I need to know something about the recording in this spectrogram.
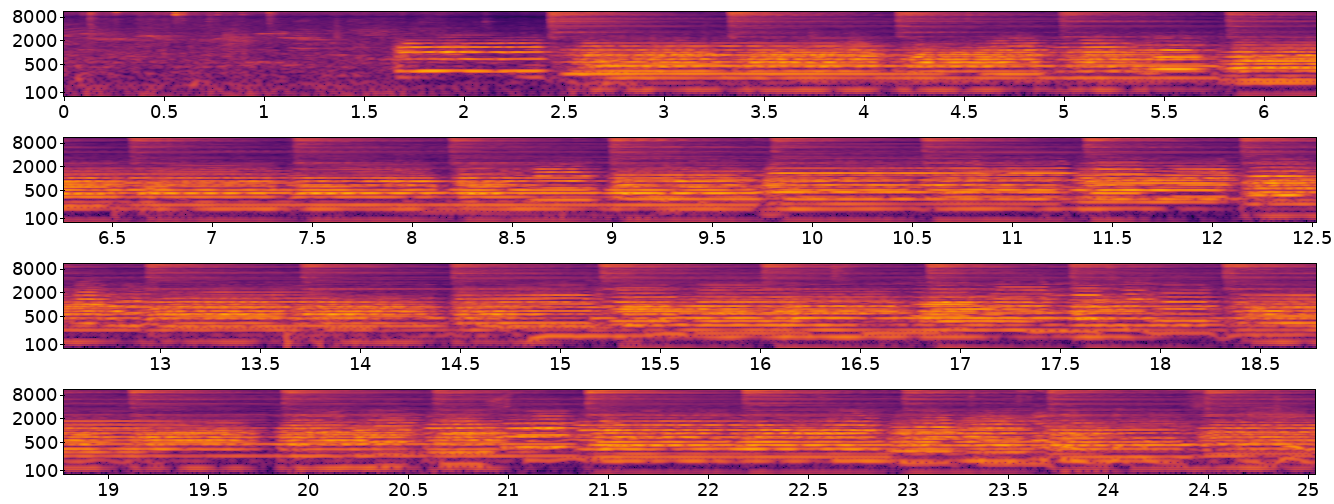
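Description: Youth wind band of clarinets, saxophones and brass starting a piece about two seconds in and playing on at full volume, sustained chords over a moving bass line with a steady beat about twice a second.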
